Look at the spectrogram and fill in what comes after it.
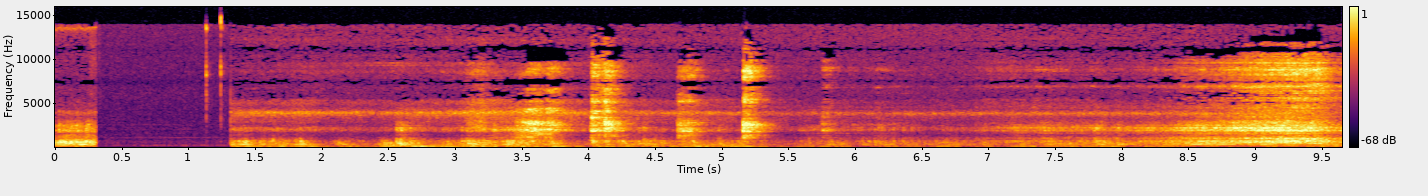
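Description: Car engines running steadily, heard through a playback speaker, with several short sharp bursts in the middle and growing louder near the end as the cars pull away. The sound cuts out for about a second just after the start.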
